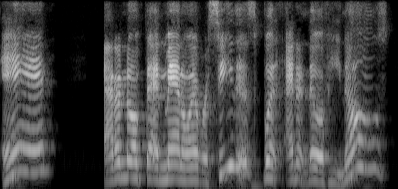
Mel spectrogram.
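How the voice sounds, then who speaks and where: Woman hosting a live stream, bright voice pitched a bit high, reads comments n answers em. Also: big pitch swings, brisk. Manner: reads viewer comments aloud and answers them; emphatic, conversational. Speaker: host of a live discussion.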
